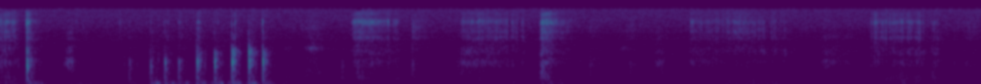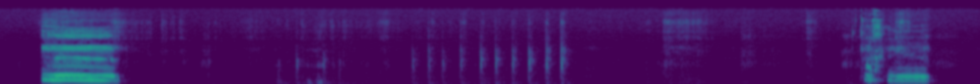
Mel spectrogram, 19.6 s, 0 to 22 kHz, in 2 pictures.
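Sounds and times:
pen drawing on paper: 0.0s - 0.8s, 3.4s - 9.8s, 11.0s - 15.5s, 16.3s - 19.4s
person speaking: 10.2s - 11.1s, 18.3s - 19.2s
light regular taps: 12.6s - 15.6s.

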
